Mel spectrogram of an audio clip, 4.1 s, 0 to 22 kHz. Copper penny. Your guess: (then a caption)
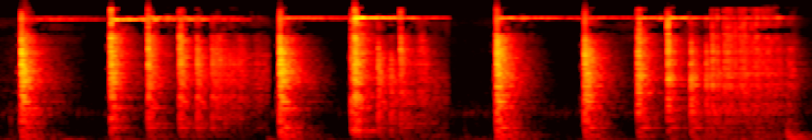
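Real. A 1976 US copper penny is pinged repeatedly in a ping test, giving a series of bright, high metallic clinks around 2.6 kHz with short ringing tails. It rings rather than sounding dull like a 2022 penny, marking it as a real copper penny from before 1982.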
